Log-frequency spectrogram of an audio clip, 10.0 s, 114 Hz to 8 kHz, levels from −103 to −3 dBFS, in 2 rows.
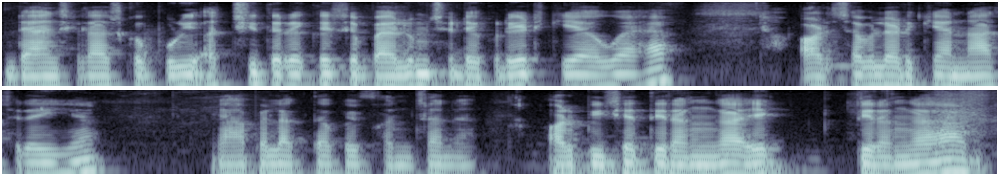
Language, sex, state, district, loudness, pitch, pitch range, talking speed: Hindi, male, Bihar, Jahanabad, -26 LUFS, 100 Hz, 95-105 Hz, 190 wpm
